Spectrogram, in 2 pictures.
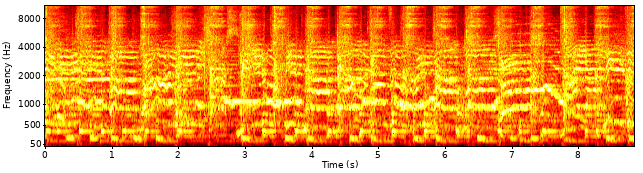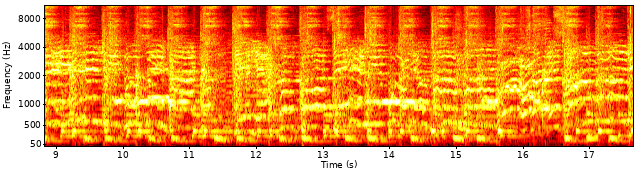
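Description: Nepali dohori folk music played live: madal drums keep a steady beat under a bansuri flute melody, with hands clapping along in time.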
